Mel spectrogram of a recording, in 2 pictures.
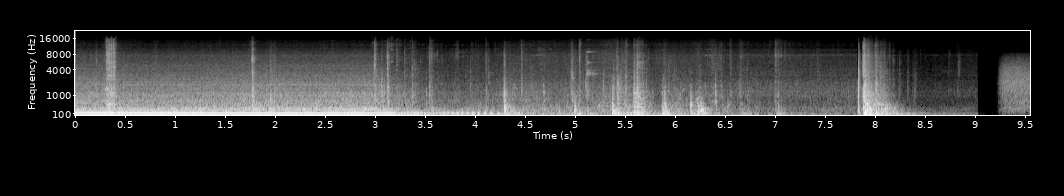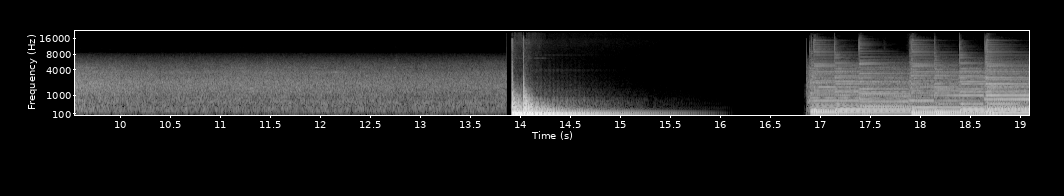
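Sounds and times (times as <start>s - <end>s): steady even hiss: 9.3s - 13.9s.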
